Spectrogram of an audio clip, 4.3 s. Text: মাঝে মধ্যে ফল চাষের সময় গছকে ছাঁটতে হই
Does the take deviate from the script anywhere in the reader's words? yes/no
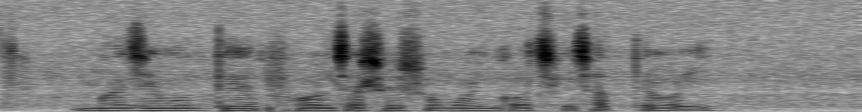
no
